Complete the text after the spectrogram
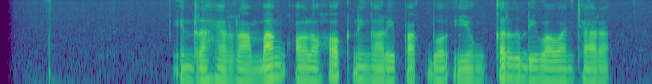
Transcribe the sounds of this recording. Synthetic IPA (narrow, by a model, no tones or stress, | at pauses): ʔḭnraɦɛrlambaŋɔlɔhɔkniŋaɾipak̚bɔjuŋkərdiwawaɲt͡ʃaɾa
